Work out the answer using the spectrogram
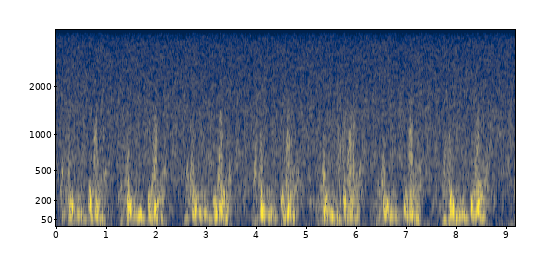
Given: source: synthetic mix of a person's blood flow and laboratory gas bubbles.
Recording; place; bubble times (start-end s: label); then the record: Doppler ultrasound of blood flow; precordium
5.63-5.80 s: bubbles
5.92-5.99 s: bubbles
From the record:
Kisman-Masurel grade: 121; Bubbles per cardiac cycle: 1 to 2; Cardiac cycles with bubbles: 10 to 50%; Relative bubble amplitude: barely perceptible (0.100 to 0.250); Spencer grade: 2 (many but less than half of the cardiac periods contain bubble signals, singularly or in groups); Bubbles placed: only in the low amplitude regions of the cardiac cycle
